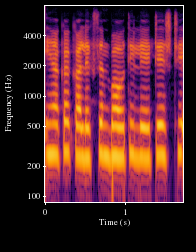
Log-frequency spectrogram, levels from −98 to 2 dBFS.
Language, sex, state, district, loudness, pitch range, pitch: Hindi, female, Uttar Pradesh, Jyotiba Phule Nagar, -15 LUFS, 245-265 Hz, 255 Hz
